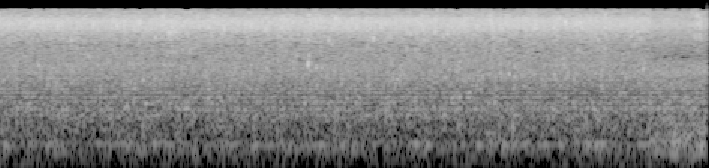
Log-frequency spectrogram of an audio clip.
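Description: Steady rush of water from a shallow rocky stream running over boulders.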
